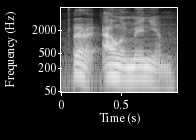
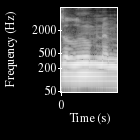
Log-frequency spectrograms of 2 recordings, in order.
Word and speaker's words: aluminium: like what yeah well that's like aluminum too aluminium yeah I don't I don't actually know which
